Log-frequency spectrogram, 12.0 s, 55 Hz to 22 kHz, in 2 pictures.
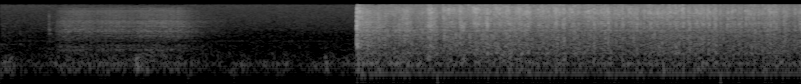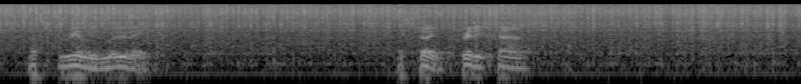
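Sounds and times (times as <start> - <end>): electrical discharge hissing: 2.7 - 12.0.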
